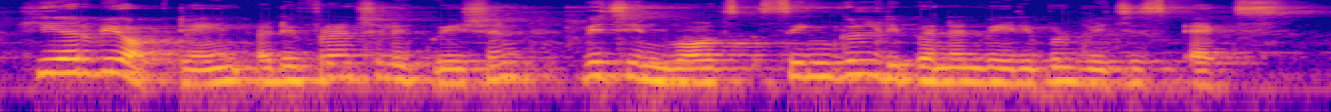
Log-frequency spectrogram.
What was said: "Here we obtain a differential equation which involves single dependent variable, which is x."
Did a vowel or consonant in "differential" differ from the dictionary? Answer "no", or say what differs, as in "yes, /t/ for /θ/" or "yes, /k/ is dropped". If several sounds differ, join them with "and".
no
